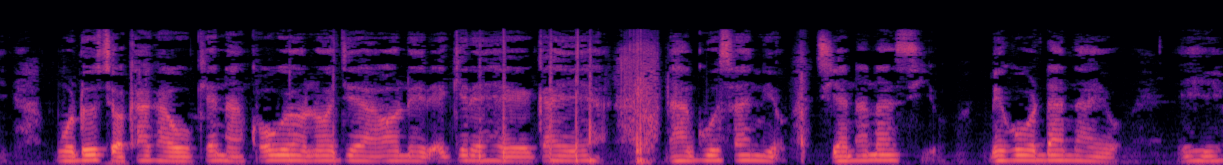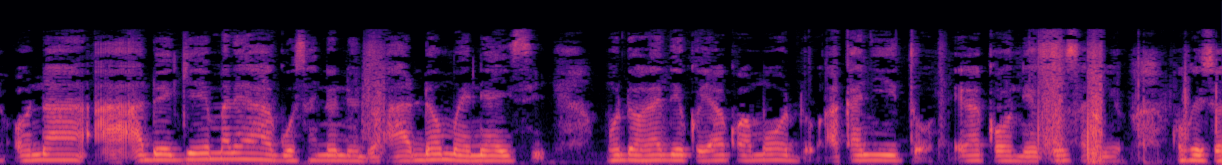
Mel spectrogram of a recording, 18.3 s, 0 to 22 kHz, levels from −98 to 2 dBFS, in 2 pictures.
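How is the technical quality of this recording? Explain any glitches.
The recording carries one fault that runs the whole way through. Vorbis compression, throughout: the sound is likely a low-bitrate Vorbis encode, around 33 kbps, which strips everything above 10.6 kHz and quantises the remaining treble so coarsely that fine detail turns to grainy hiss, roughening the speech and softening consonant attacks.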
